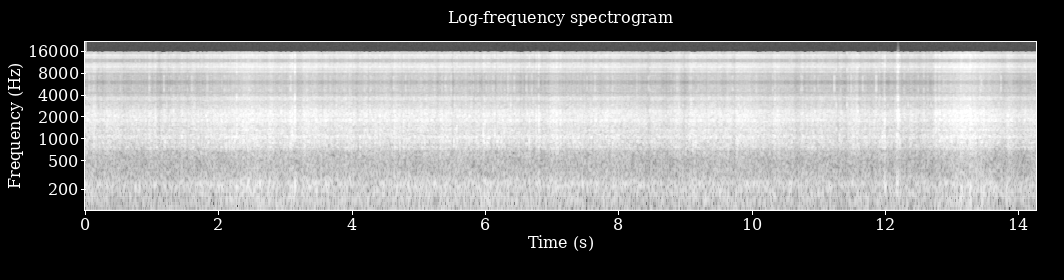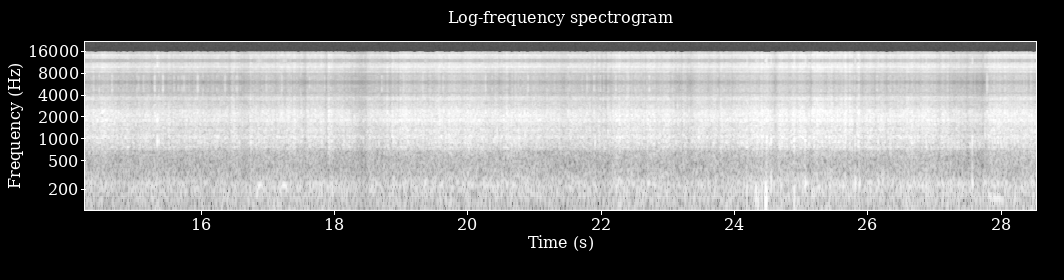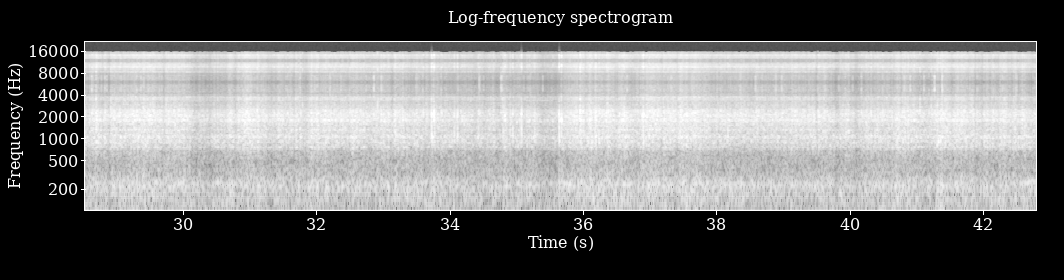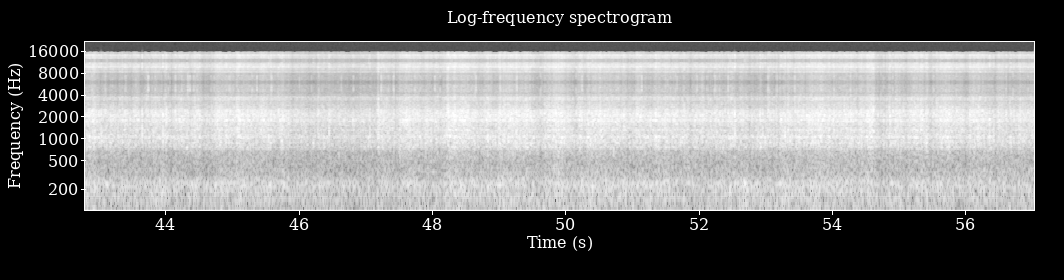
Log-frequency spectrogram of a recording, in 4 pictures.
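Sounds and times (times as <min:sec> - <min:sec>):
bicycle road noise: 0:00.0 - 0:57.0.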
